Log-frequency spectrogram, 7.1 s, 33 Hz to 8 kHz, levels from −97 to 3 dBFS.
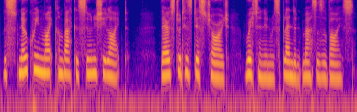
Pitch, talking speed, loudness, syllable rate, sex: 200 Hz, 175 wpm, -21 LUFS, 5.0 syllables/s, female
